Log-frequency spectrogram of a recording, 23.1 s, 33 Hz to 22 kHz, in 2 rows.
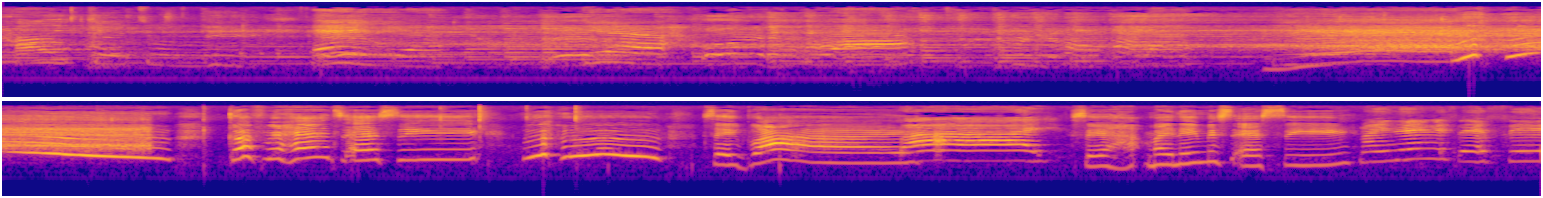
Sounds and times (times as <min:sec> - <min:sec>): Inside, small room: 0:00.0 - 0:23.0
Child speech, kid speaking: 0:04.4 - 0:05.1, 0:18.2 - 0:19.5, 0:21.6 - 0:23.0.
